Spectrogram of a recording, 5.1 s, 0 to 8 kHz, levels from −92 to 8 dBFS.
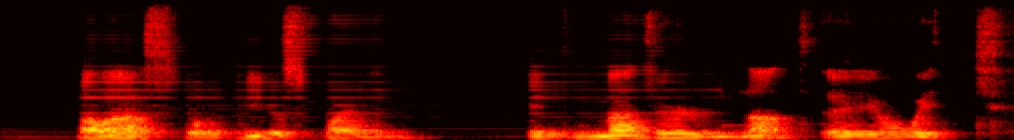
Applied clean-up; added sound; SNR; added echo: neural mask model DeepFilterNet 3.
